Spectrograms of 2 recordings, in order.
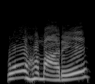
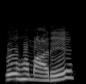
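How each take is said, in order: Both takes have the same delivery.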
